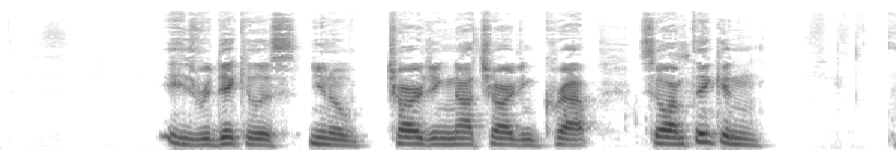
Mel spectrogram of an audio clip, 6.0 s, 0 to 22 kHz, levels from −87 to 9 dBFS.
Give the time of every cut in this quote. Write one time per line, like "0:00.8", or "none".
none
